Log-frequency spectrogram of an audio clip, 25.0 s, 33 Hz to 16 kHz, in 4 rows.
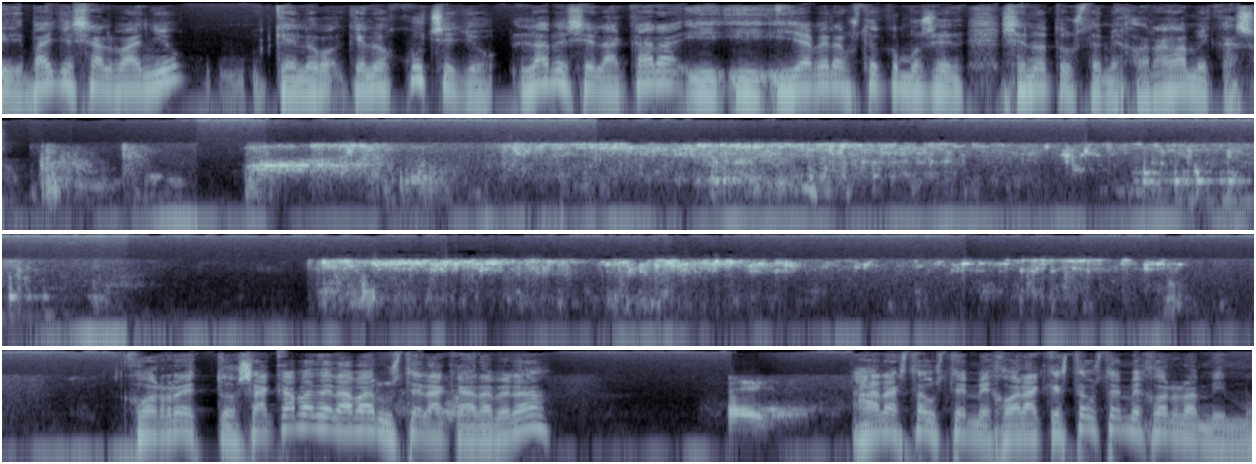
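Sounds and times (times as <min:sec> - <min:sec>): water running from a tap: 0:08.7 - 0:13.0, 0:14.1 - 0:18.5.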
